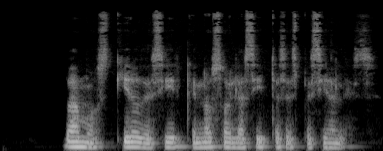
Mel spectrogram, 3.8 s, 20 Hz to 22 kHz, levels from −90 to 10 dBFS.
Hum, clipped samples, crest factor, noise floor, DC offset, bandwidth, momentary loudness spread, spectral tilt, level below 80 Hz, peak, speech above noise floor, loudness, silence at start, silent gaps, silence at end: none; under 0.1%; 18 dB; -85 dBFS; under 0.1%; 16.5 kHz; 9 LU; -6 dB/octave; -58 dBFS; -6 dBFS; 60 dB; -25 LUFS; 0.65 s; none; 0.1 s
